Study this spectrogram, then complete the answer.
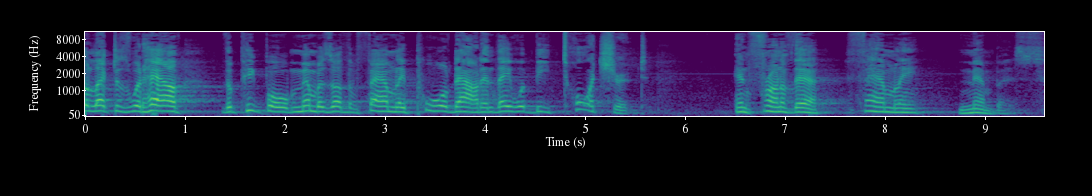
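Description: A man's bright, sharp tone in an American accent, at a fairly slow pace. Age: 50s. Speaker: pastor. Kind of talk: sermon. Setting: church.

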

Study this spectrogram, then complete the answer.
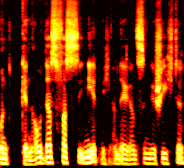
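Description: Speaking at a moderate pace with ordinary pitch variation, a man comes through in a dry, close sound with no echo. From Ruhr area, Germany (Herne). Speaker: carp angler and author. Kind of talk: casual interview. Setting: outdoors by a river.

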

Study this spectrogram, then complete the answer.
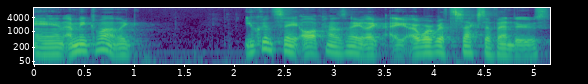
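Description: Speaking at a moderate pace, a man in an ordinary speaking voice keeps a medium pitch and lively intonation. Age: 30s. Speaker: podcast co-host. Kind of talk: casual chat. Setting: indoors in his apartment.

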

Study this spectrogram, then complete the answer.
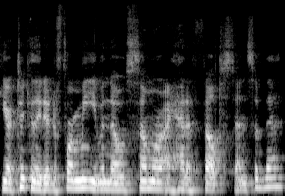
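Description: The recording is very clean, with a silent background. A somewhat breathy man speaks with ordinary pitch variation. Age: 40s. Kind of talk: gospel reflection; casual faith conversation.

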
